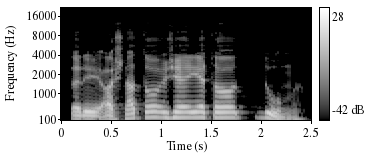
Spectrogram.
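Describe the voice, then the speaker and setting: A man's voice: high voice, sing-song, clear, resonant tone, voice pushed up. A man doing a wise, scornful old hermit. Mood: lecturing. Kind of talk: amateur audiobook reading.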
